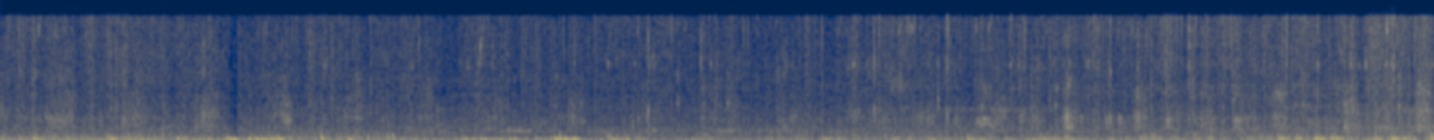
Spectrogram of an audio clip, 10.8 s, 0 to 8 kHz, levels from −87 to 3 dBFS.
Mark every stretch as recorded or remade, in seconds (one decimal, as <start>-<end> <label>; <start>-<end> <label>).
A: 0.0-10.8 recorded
